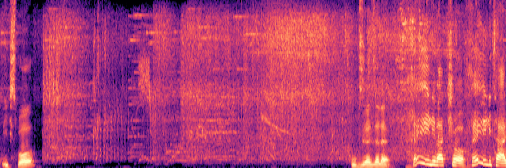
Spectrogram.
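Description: Electronic game sound effects zap and clash during a battle.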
